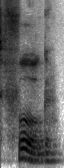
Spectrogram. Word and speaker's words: fugue: Escher, Bach, he made a connection between Bach's fugue. How do you Hmm?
